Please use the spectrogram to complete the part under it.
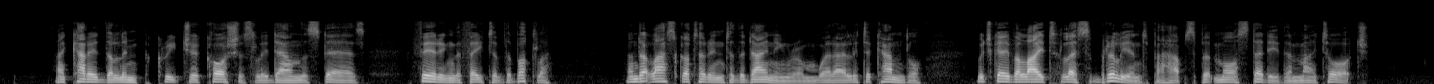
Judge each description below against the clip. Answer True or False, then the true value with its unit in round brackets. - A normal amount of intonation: True (4.4 semitones)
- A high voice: False (105 Hz)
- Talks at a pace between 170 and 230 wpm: True (175 wpm)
